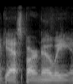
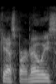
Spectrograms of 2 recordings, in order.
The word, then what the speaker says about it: Noé: I've always heard it pronounced Gaspar Noé. Some people say Gaspar Noé. I would say Gaspar Noé, but that's me.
